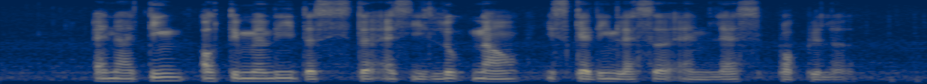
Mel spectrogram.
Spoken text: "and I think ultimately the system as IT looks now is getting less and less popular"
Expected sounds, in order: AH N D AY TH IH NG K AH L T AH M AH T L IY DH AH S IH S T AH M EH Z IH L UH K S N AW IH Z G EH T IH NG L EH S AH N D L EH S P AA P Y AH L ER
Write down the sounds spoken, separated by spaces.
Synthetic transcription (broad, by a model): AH N AY T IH NG K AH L T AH M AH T L IY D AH S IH S T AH M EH S IH L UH K N AW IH S G EH T IH NG L EH S AH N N L EH S P AA P Y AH L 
